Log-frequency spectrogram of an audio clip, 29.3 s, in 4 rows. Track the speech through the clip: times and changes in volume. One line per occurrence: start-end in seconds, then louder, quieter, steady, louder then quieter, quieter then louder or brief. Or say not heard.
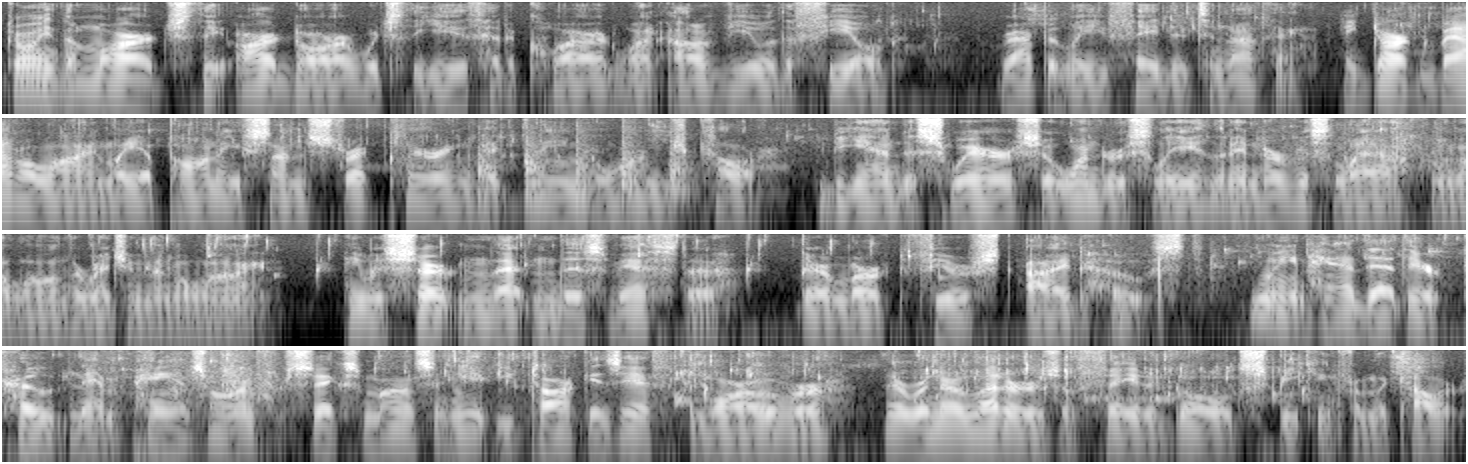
0.0-29.2 steady.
